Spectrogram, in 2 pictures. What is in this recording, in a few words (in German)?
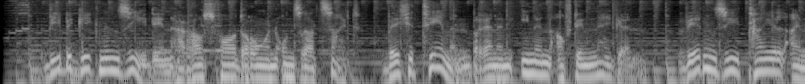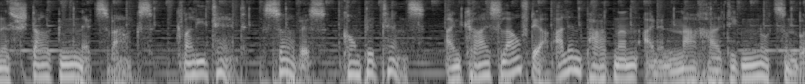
werbung internet MEDIA NETWORK; BONIES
